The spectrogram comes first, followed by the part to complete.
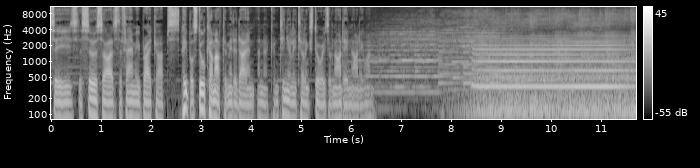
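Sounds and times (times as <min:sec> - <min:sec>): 
speech: 0:00.0 - 0:06.7
train horn at a port waterfront: 0:06.5 - 0:11.6.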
